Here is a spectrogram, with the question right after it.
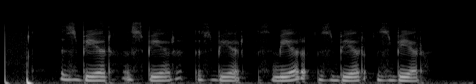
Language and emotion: Russian, neutral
